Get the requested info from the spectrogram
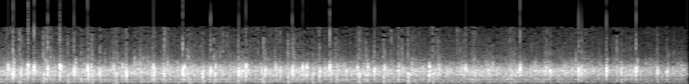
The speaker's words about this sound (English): Typically, we say to refrain from applauding, but this club, we like to clap. Clap as much as possible when everybody gets up.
